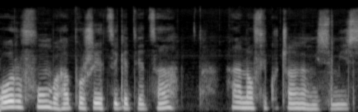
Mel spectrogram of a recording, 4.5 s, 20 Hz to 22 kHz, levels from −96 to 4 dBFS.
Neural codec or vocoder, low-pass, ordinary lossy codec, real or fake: vocoder, 44.1 kHz, 128 mel bands, Pupu-Vocoder; 19.8 kHz; none; fake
